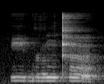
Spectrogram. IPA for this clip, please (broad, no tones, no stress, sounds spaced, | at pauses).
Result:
i b ɹ ɤ ŋ tʰ ã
